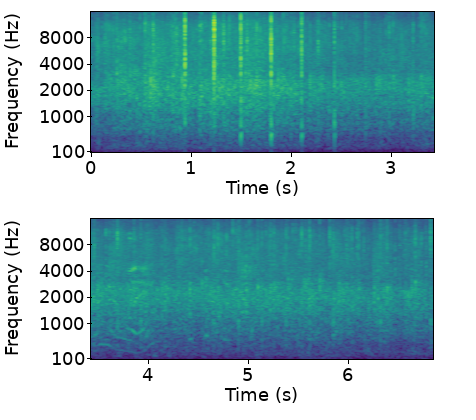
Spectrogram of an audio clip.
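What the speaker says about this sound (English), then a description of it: "Please join me again in a round of applause for this year's graduating seniors." Banquet audience applauding graduating seniors at an entrepreneurship center event, a sustained, lively round of clapping with a few sharp, close claps standing out early before the applause settles into an even roar.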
